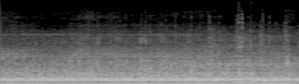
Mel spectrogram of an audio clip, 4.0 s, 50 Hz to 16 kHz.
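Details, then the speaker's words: 2004 Polaris Sportsman 500 ATV running after repair: steady engine drone with loose, uneven metallic rattles near the end. The untouched back rack is rattling around on its mounts. "just rack rattling around and I didn't touch that back rack"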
